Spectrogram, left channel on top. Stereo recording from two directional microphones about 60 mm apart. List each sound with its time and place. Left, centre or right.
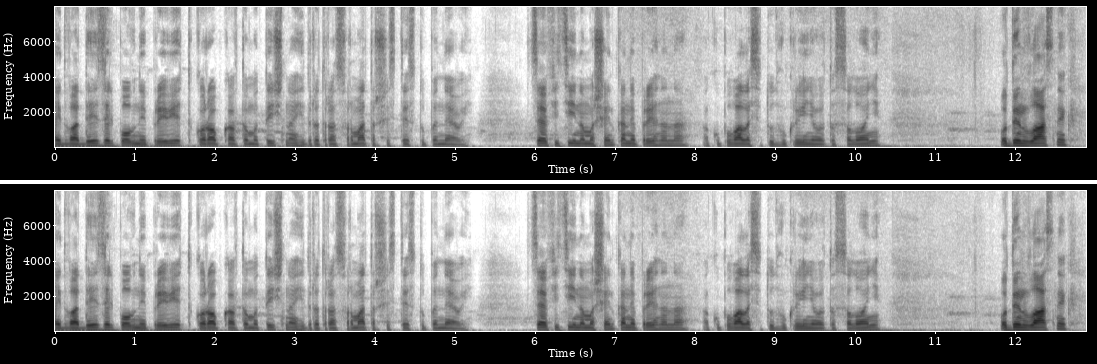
0.0 s speech: left
8.2 s speech: left
8.4 s speech: left
11.8 s speech: left
12.1 s speech: left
